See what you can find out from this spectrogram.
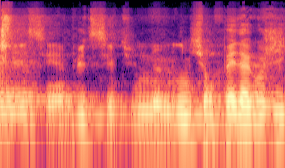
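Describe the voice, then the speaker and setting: The man's voice sits at a medium pitch with ordinary variation. He talks at a fairly quick pace. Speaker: sales prospecting coach. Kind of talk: live-streamed cold-call coaching show. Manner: animated; fast.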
